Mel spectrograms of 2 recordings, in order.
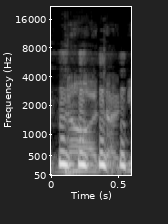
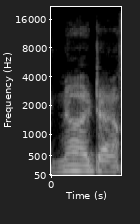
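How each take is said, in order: First: Petulant refusal. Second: Much softer and lower, sulking it out; muttered refusal. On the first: Flesh Tearer refusing the sergeant, a higher mock whine. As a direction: whine the no back at him. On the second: Flesh Tearer giving in to the sergeant, a softer lower sulk. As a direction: grumble the no under your breath. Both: Retold or imitated. Retold back-and-forth refusal.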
